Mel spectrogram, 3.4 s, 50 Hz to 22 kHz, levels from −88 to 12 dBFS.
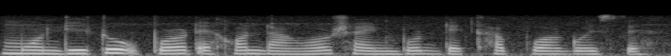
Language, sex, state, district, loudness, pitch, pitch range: Assamese, female, Assam, Sonitpur, -17 LUFS, 220 Hz, 205-230 Hz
